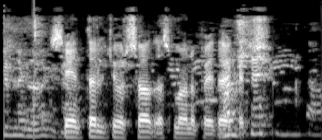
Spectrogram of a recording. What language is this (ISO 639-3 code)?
mvy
